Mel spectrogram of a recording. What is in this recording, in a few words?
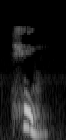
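"哄", Mandarin Chinese; chinese flashcards; hsk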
